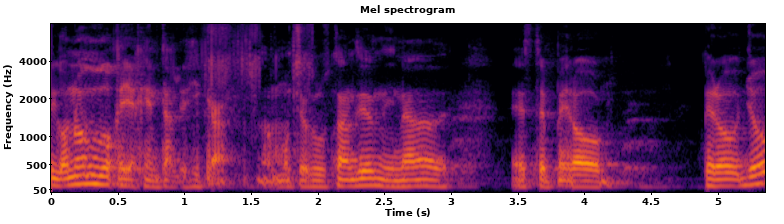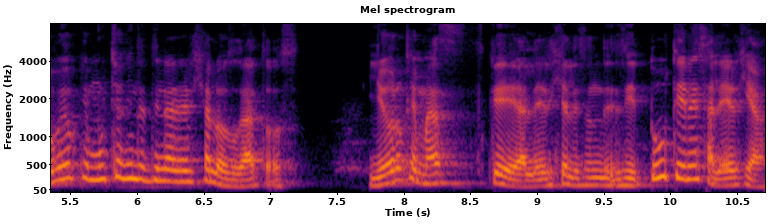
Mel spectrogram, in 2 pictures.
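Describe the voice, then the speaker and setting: A man of medium pitch talks fairly quickly, his pitch making very wide swings. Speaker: podcast co-host. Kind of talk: casual chat.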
